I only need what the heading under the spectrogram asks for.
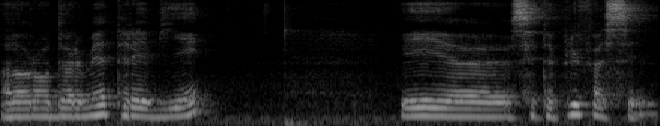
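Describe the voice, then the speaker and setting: Slow-spoken woman, low voice. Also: steady tone, a little mellow. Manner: slow, reflective, hesitant, with many fillers and restarts. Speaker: spiritual vlogger. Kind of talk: personal storytelling to camera.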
